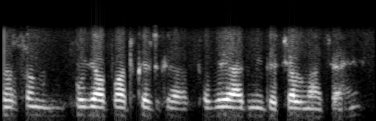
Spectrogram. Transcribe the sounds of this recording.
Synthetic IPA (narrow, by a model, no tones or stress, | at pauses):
d̪əɾsənpud͡ʒapaʈkeʈkat̪ɔbead̪miket͡ʃəlnat͡ʃaɦẽ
